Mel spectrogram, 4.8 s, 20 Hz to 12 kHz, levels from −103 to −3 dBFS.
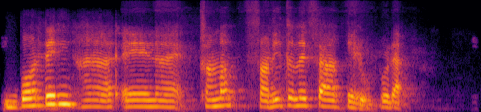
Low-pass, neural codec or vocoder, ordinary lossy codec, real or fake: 10.8 kHz; codec, 24 kHz, 0.9 kbps, WavTokenizer, medium music audio release; Opus, 16 kbps; fake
